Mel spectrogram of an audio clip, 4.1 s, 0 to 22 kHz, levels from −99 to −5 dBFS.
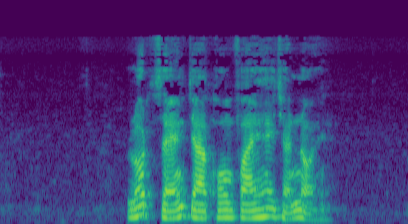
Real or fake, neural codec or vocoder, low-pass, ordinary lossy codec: real; none; 14.4 kHz; MP3, 48 kbps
